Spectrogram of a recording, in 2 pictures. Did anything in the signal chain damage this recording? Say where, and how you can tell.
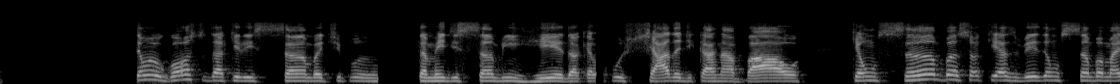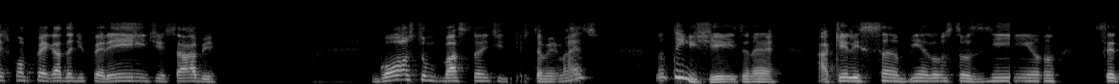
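Yes. Lost AMR speech frames on the radio link, at 3.77–4.02, 5.95–6.05, 16.28–16.47 and 21.29–21.45 s. The decoder repeats the last good frame, which fades quickly and is longest at 3.8 s.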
